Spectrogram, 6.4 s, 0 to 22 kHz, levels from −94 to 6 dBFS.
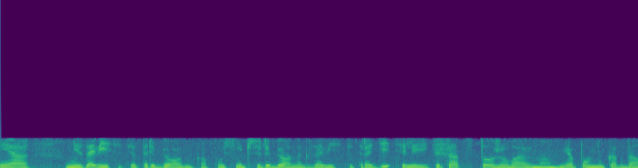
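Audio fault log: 0.52–0.64 s and 4.72–4.80 s, comfort noise in place of the background: In two short pauses, the room noise turns into a smooth, featureless hiss. The first lasts 120 ms, just before "не зависеть от ребенка". The second lasts 80 ms, right after "ребенок зависит от родителей". The hiss drops about 1 dB and about 2 dB. This is likely discontinuous transmission, with the receiver filling the gaps with synthetic noise. Like the rest of the call audio, it stops at 4 kHz.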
